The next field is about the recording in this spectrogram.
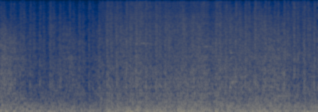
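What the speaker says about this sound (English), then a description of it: "More artillery from Arcanos." Dense artillery fire and explosions in the strategy video game Airmech, a continuous rumbling barrage of booms and gunfire, loud and close, with no clear speech.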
